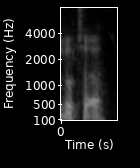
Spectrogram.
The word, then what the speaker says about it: Luther: Martin Lutter. That's how it how he would usually say it in German, right?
